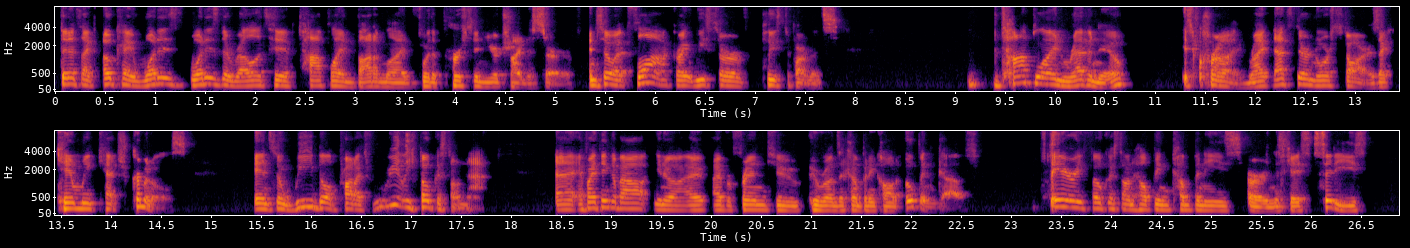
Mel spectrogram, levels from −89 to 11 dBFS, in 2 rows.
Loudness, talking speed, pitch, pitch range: -20 LUFS, 190 wpm, 140 Hz, 125-165 Hz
